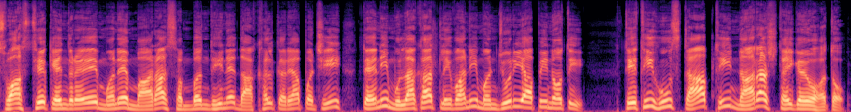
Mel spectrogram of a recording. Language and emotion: Gujarati, angry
